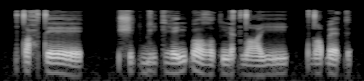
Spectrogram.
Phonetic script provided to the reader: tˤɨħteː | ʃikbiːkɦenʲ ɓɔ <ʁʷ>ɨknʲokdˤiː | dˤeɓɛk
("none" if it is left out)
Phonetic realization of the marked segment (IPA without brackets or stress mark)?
ʁʷ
